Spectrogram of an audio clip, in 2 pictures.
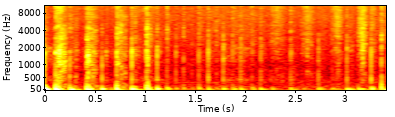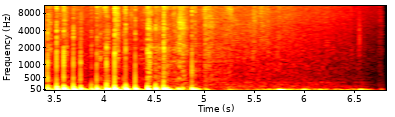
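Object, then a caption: Small woven fabric coaster. Fingertips quickly tap and scratch a small, thin, solid square woven rug-style coaster with a red patterned fabric face, held in the hands. Rapid, uneven, dull low thuds are heard, with bursts of soft scratchy texture between them. The taps grow denser and louder midway, then thin out and fade at the end.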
